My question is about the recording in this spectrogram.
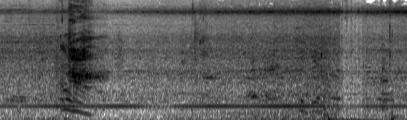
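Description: Steady hum and low rumble inside an airliner cabin, with a brief falling vocal sound about a second in and a couple of low thumps near the end.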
